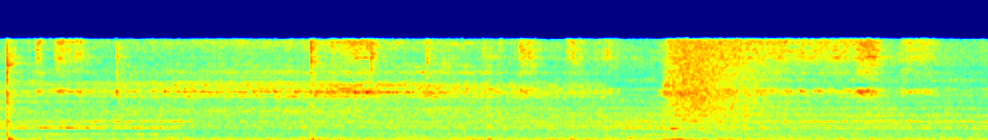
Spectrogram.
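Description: Commuter train running with a steady low rumble and a high, even whine, with a brief hiss about seven seconds in.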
